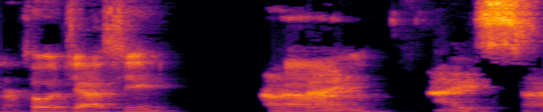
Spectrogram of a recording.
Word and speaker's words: Tuo Jiaxi: I'm going to let you pronounce our player's name today. I think I mangled it when I was... Okay, it's Tuo Jiaxi.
